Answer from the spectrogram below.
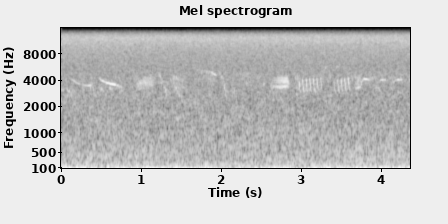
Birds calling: Eurasian Skylark (Alauda arvensis)

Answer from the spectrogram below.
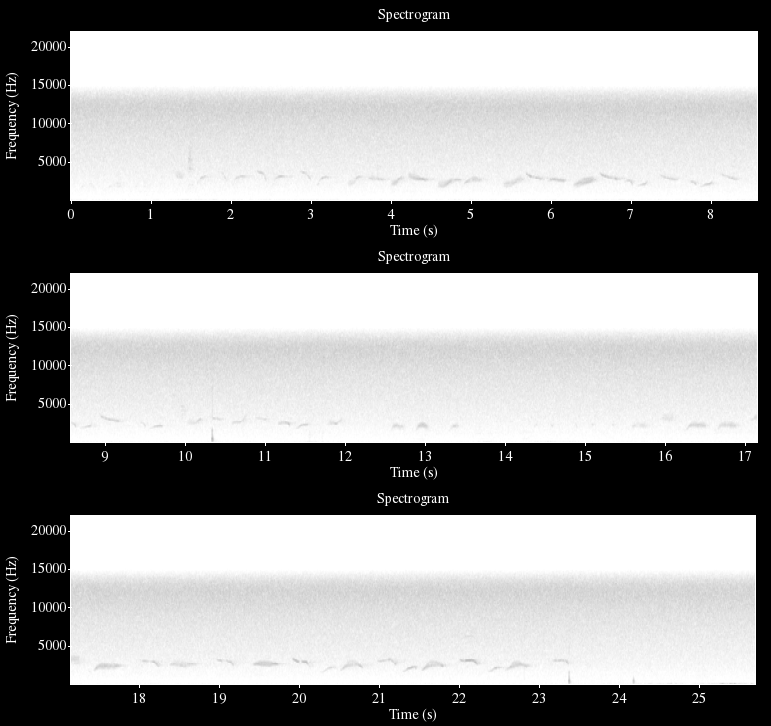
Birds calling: Chinese Hwamei (Garrulax canorus)
Erckel's Francolin (Pternistis erckelii)

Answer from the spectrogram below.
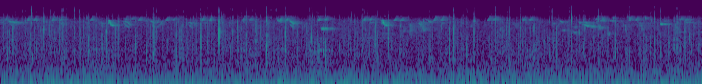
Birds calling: Iiwi (Drepanis coccinea)
Hawaii Amakihi (Chlorodrepanis virens)

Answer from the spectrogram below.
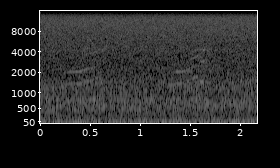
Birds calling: Wood Duck (Aix sponsa)

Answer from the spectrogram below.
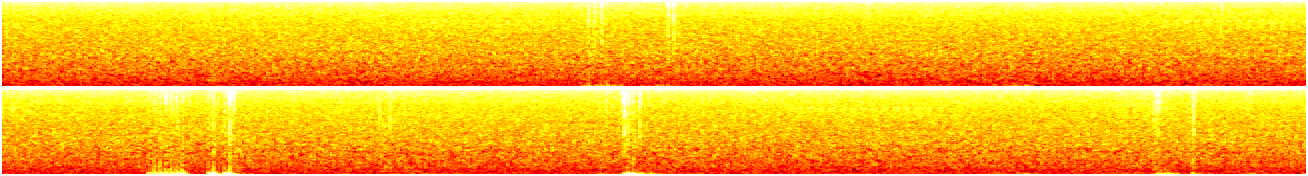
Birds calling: unidentified bird
Dark-eyed Junco (Junco hyemalis)

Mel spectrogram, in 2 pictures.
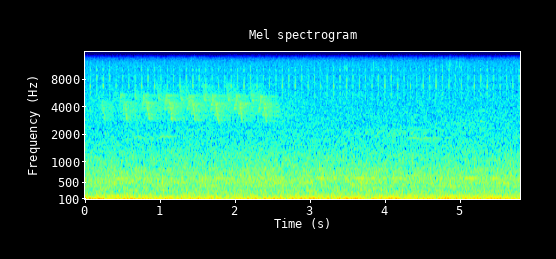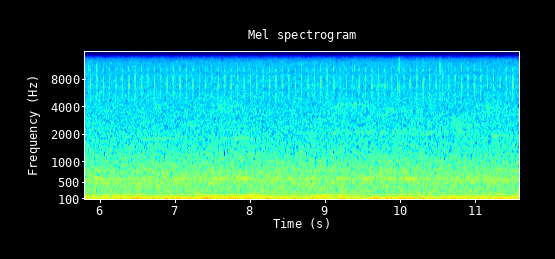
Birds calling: Ovenbird (Seiurus aurocapilla)

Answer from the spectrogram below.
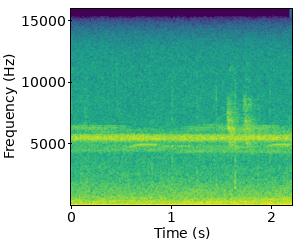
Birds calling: Rufous-capped Warbler (Basileuterus rufifrons)

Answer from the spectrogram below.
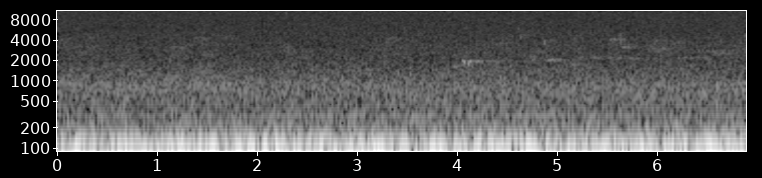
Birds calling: Gray Catbird (Dumetella carolinensis)

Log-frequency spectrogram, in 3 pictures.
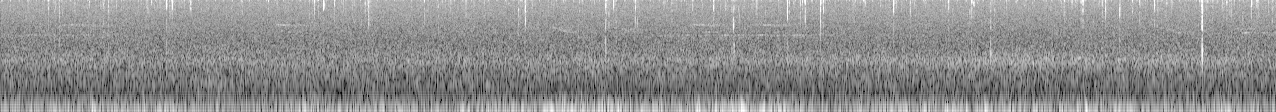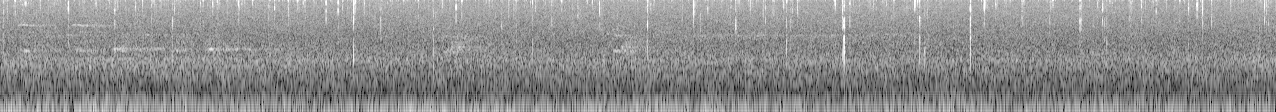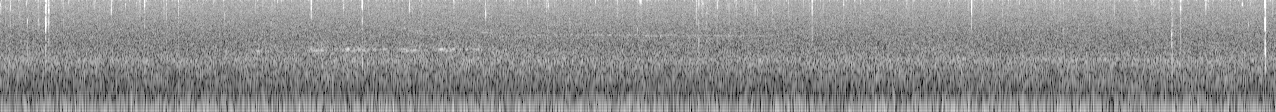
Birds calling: Red-bellied Woodpecker (Melanerpes carolinus)
American Crow (Corvus brachyrhynchos)

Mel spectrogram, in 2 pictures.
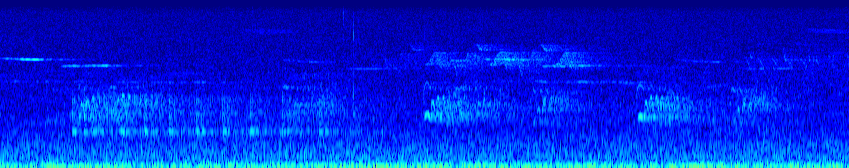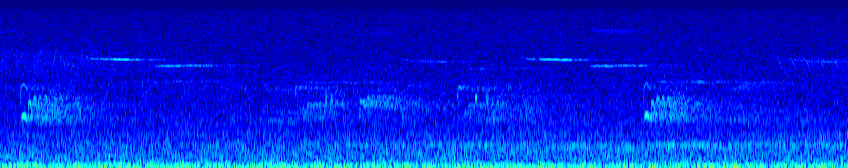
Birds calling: Common Yellowthroat (Geothlypis trichas)
Yellow-bellied Sapsucker (Sphyrapicus varius)
Black-capped Chickadee (Poecile atricapillus)
Red-bellied Woodpecker (Melanerpes carolinus)
Northern Waterthrush (Parkesia noveboracensis)

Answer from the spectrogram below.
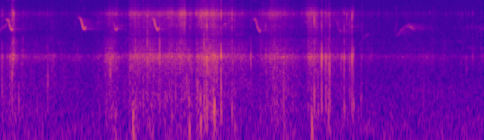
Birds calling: Apapane (Himatione sanguinea)

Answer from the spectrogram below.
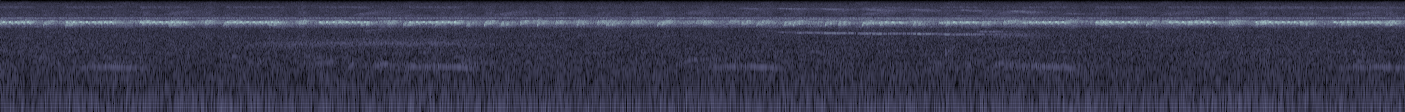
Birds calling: Ruddy Pigeon (Patagioenas subvinacea)
Screaming Piha (Lipaugus vociferans)
Purple-throated Fruitcrow (Querula purpurata)
Amazonian Grosbeak (Cyanoloxia rothschildii)
Plumbeous Antbird (Myrmelastes hyperythrus)
Thrush-like Wren (Campylorhynchus turdinus)

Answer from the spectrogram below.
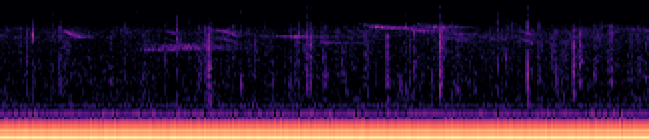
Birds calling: Omao (Myadestes obscurus)

